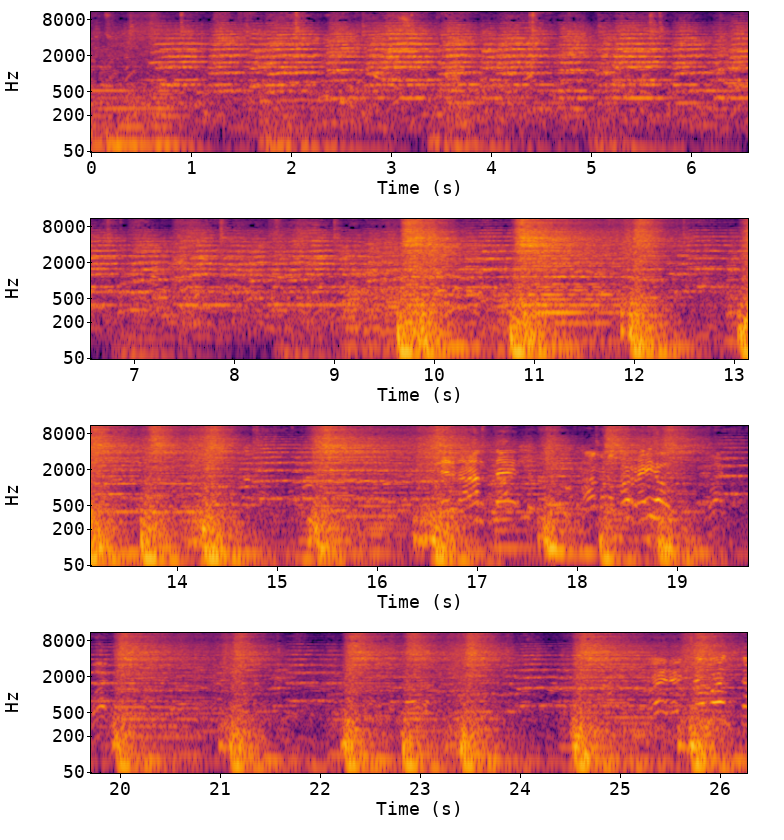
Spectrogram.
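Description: Band playing a Spanish processional march: sustained brass and woodwind chords, with heavy drum beats coming in about ten seconds in and carrying on roughly once or twice a second.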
